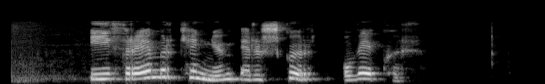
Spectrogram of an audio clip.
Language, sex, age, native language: Icelandic, female, 50-59, Icelandic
